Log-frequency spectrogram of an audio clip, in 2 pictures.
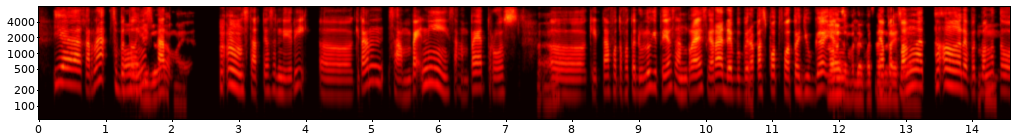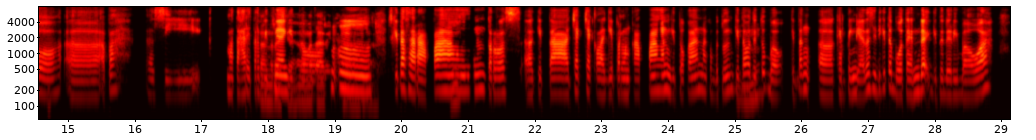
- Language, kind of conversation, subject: Indonesian, podcast, Apa salah satu perjalanan favoritmu yang paling berkesan, dan mengapa begitu berkesan?
- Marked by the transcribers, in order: tapping; in English: "sunrise"; other background noise; in English: "Sunrise"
